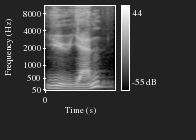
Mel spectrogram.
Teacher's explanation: the third tone just brings you down, and then the next word's second tone brings you back up again, completing a down then up movement.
